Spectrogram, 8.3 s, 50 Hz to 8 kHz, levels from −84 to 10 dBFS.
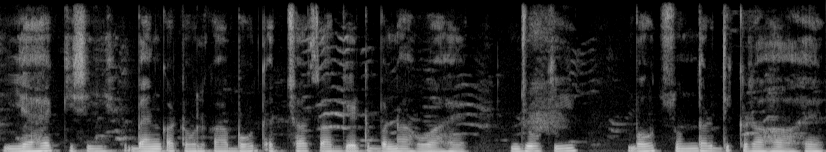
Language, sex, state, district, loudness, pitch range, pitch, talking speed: Hindi, male, Uttar Pradesh, Saharanpur, -18 LUFS, 115-130 Hz, 120 Hz, 140 wpm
